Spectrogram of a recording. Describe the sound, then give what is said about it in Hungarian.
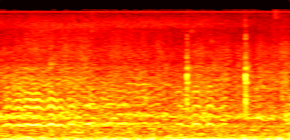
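Flies buzz around a person carrying a backpack with rotting meat, a steady droning whine with a wavering pitch that runs unbroken through the whole clip. “Lehet, hogy megrohadt a hús a hátitáskámban. Basszus kulcs. Azért vannak körülöttem a legyek.”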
